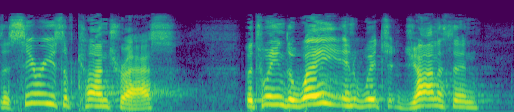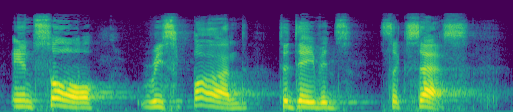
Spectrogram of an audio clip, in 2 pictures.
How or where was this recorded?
large echoing room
